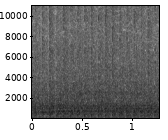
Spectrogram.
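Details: Single-cylinder engine "Big Blue" (53 L) run outside after a cylinder repair with a plate; rapid, even popping at a steady rate with no skips or knocks, showing oil pressure though leaking oil at the oil pump; sounds better than ever, normal running.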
